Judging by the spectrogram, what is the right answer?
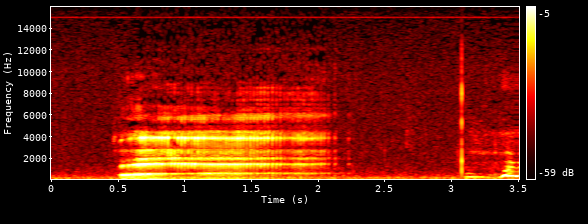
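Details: A person's single loud, sustained, voiced belch lasting about a second and a half, then a quiet room; burping.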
